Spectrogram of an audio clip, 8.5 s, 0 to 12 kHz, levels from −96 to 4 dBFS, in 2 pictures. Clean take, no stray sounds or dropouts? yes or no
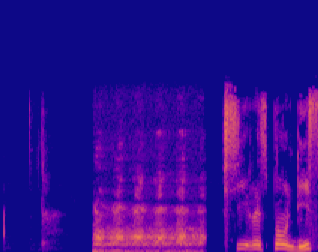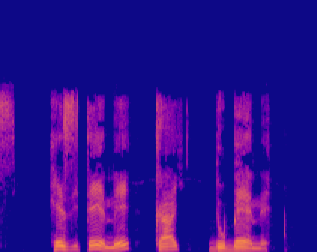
no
